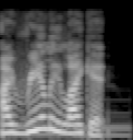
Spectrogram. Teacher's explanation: I really like it, put stress on really.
